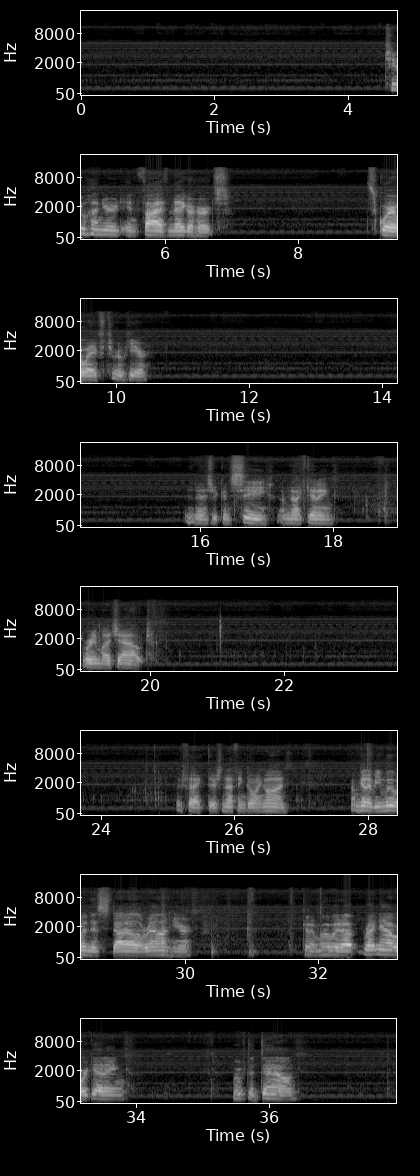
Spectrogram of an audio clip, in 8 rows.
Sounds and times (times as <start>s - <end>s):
Speech: 4.6s - 7.0s, 9.0s - 10.6s, 15.8s - 18.1s, 19.0s - 20.2s, 25.1s - 26.9s, 27.7s - 30.2s, 31.8s - 34.0s, 35.4s - 36.5s.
